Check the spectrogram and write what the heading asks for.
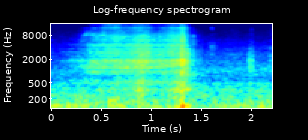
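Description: A person slurping soup from a spoon: one noisy sip about a second long that ends sharply.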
